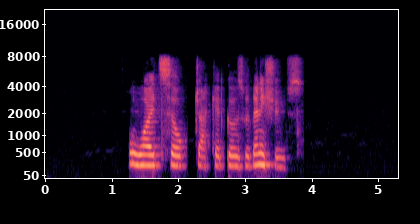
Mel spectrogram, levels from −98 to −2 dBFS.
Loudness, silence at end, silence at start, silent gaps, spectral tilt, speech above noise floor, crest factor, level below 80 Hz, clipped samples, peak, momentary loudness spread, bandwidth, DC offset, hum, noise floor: -28 LUFS; 1.45 s; 1.25 s; none; -3.5 dB/octave; 58 dB; 22 dB; -78 dBFS; under 0.1%; -8 dBFS; 14 LU; 8.2 kHz; under 0.1%; none; -86 dBFS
